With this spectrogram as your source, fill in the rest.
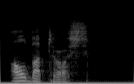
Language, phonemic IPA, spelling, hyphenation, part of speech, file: Dutch, /ˈɑl.baːˌtrɔs/, albatros, al‧ba‧tros, noun, Nl-albatros.ogg
- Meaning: albatross, seabird of the family Diomedeidae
